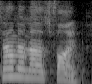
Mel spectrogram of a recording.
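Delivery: high put-on voice, no no no it's fine; breezy reassurance. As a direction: mimic the worker waving off the worry. Bloke reassuring him again.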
